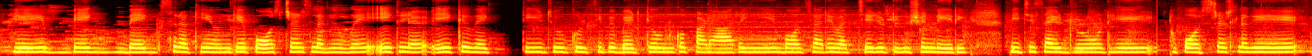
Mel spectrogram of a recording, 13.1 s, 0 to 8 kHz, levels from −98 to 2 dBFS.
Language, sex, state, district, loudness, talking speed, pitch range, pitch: Hindi, female, Bihar, Bhagalpur, -17 LUFS, 160 wpm, 220-230 Hz, 225 Hz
